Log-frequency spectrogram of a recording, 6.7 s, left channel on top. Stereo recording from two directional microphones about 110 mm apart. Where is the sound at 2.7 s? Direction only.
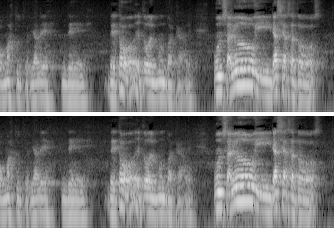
25° left (ahead or behind).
